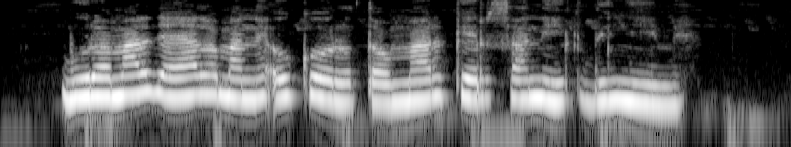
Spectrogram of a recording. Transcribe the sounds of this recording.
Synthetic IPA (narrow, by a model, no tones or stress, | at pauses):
buɾamard͡ʒajalɔmanɛʔokoɾot̪ɔmarkersanikd̪iɲime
